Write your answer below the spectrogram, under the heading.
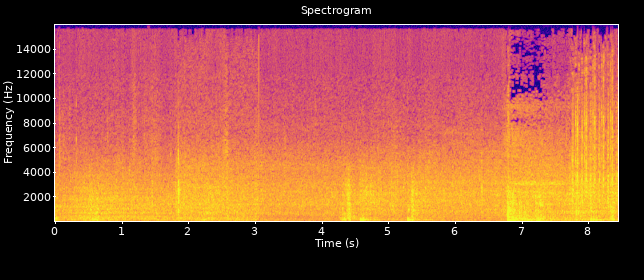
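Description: Deep, continuous rumbling of an iceberg collapsing, with a few short thuds midway and a sudden louder surge of rumbling about seven seconds in.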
